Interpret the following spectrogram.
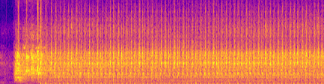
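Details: Early-generation Yamaha NMAX with a rough engine catches and settles to a fast, rough idle with quick tapping on top; valve train ticking in the head.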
